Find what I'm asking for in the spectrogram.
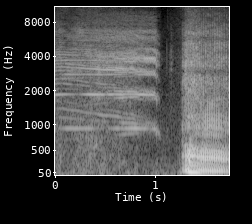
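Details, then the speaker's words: Ozark Trail baitcaster reel (6.3:1 gear ratio) casting: a high, steady screech with a bright ringing edge for about a second, then cutting off; the angler says it doesn't sound good, cause unclear. "I cannot hook that with the right-handed reel I just can't I don't know why but it it that does not sound good"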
